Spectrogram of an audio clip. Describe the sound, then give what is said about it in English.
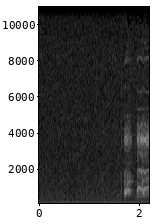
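A toy rooster's electronic crow: a short, thin, high-pitched cock-a-doodle-doo in two brief bursts at the very end, rising clearly over a steady background hiss. “Here's a rooster. Oh, that's a rooster.”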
